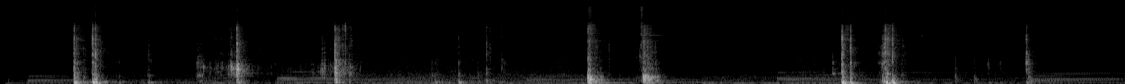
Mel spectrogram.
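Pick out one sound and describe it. A metal kettle knocks and clatters as it is lifted and set back on its base.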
